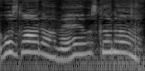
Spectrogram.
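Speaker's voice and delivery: quiet, puzzled asking; soft concern. Retold or imitated. Xander arriving to check on the group, softly concerned. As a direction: ask softly what happened. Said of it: "He's like".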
